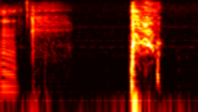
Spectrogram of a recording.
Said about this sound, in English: Excuse me. I forgot to hit the cough button on here.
